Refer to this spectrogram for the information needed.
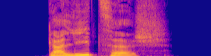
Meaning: Galician (of Galicia in Iberia)
- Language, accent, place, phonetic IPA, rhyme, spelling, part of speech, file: German, Germany, Berlin, [ɡaˈliːt͡sɪʃ], -iːt͡sɪʃ, galicisch, adjective, De-galicisch.ogg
